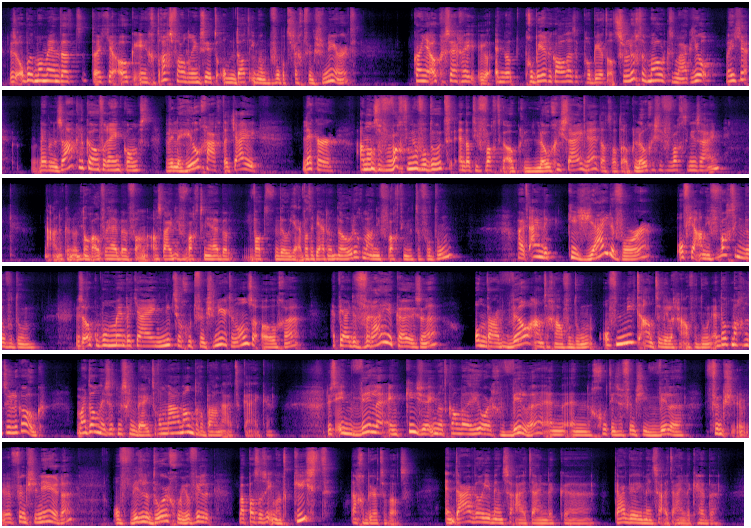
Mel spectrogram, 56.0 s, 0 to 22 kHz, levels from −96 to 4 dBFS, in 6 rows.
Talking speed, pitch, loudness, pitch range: 220 wpm, 200 Hz, -19 LUFS, 160-240 Hz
